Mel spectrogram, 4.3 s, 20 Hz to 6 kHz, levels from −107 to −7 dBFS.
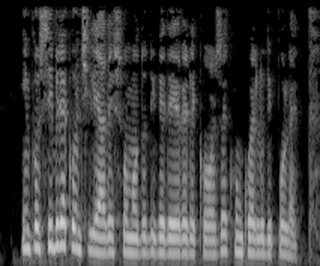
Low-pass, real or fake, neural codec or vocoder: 5.4 kHz; real; none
